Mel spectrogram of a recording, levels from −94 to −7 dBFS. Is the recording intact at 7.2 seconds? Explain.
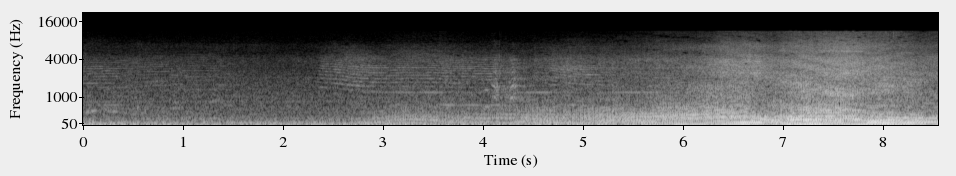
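No, at 7.2 s the audio carries MP3 compression damage throughout: treble stops at 11.3 kHz and weak detail swirls, likely from a low bitrate around 48 kbps.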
